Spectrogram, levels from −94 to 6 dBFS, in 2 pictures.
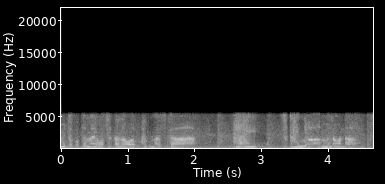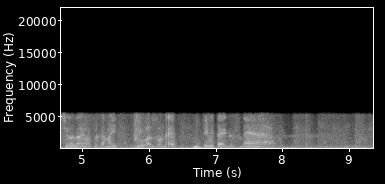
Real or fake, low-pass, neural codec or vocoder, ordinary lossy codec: fake; 5.4 kHz; codec, 24 kHz, 0.9 kbps, WavTokenizer, medium speech release version 1; none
